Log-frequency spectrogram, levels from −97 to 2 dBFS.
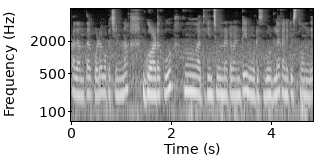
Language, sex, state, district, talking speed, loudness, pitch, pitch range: Telugu, female, Andhra Pradesh, Srikakulam, 135 wpm, -17 LUFS, 210 Hz, 205-220 Hz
